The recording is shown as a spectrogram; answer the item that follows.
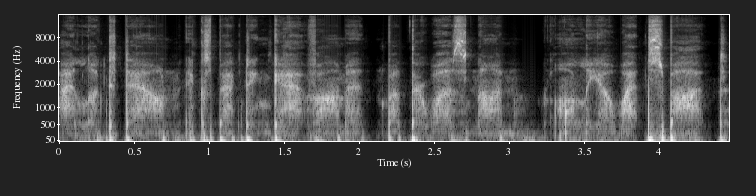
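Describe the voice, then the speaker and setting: The speaker is whispering. The pace is moderate. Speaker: ASMR creator reading own dream stories. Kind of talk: whispered short story reading. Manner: whispered, soft.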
